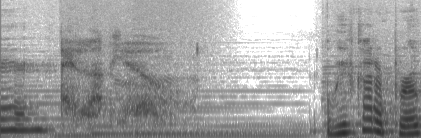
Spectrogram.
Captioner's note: whispers longingly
